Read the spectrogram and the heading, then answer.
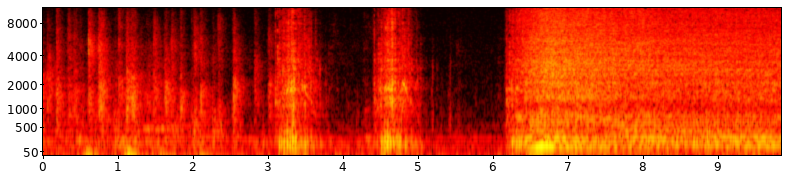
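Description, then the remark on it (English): A chainsaw is pulled to start with a few sputtering tugs, then roars to life at about six seconds, running loud and steady with its engine whining. “Yes, that's a familiar sound we tend to hear after a storm. Yes? The chainsaw.”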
